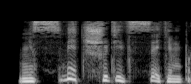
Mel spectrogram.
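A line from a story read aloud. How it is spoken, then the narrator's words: Hiss. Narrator (Russian): прошипел Горлум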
